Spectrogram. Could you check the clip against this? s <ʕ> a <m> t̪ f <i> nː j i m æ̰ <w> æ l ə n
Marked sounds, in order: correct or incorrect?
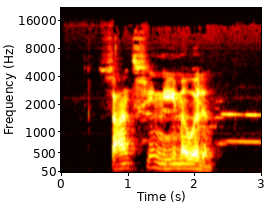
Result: correct, incorrect: n, correct, correct

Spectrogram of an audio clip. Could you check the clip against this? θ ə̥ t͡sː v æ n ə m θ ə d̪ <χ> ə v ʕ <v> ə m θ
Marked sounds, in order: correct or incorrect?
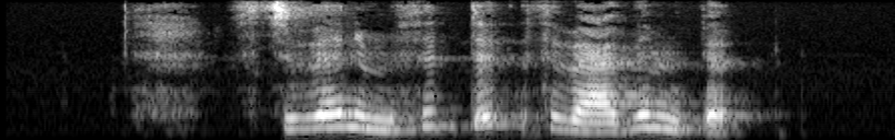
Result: incorrect: θ, incorrect: ð

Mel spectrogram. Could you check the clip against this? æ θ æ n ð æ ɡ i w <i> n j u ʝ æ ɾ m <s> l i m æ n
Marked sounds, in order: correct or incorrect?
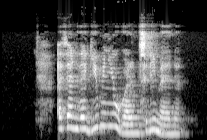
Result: correct, correct

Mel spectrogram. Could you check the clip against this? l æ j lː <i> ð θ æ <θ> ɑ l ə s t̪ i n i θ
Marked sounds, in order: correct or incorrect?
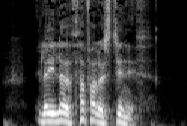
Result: incorrect: æ, incorrect: f

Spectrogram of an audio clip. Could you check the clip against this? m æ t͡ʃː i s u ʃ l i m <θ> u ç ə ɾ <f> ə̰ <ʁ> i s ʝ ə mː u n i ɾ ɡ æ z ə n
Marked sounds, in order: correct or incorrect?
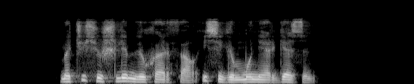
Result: incorrect: ð, correct, correct

